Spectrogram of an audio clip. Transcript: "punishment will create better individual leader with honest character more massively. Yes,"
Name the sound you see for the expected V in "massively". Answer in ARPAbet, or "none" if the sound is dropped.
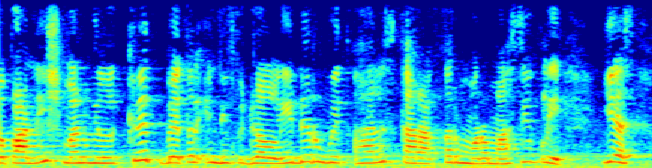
P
